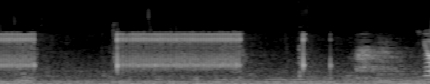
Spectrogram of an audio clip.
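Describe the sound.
A telephone bell rings twice, a short first ring and a longer second, each a buzzy, metallic trill, faint and alone, followed by a few brief clicks.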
